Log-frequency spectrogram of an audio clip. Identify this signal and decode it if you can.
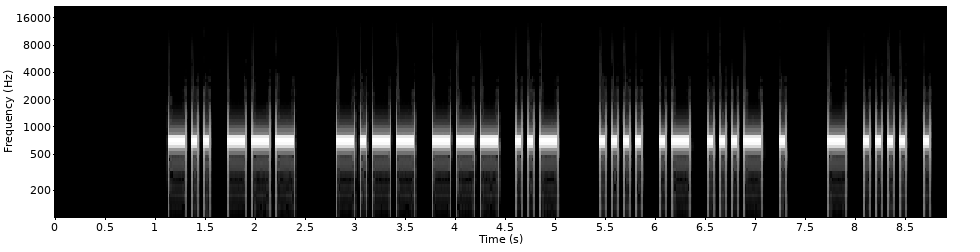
Morse code, heard as a keyed tone, about 20 wpm, 700 Hz. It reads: DO YOU HAVE THE
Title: Sentences from Top 800 Words 20wpm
